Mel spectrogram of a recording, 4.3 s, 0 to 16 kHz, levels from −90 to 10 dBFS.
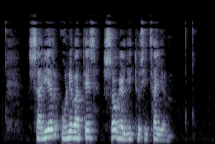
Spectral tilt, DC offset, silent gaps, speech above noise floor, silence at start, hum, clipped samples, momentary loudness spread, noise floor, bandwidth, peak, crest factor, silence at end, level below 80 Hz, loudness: -4 dB/octave; under 0.1%; none; 35 dB; 0.6 s; none; under 0.1%; 9 LU; -54 dBFS; 9.6 kHz; -2 dBFS; 18 dB; 0.9 s; -64 dBFS; -19 LUFS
